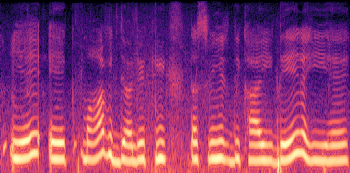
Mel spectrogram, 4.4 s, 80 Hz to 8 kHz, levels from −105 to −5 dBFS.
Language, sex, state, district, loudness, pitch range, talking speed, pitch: Hindi, female, Rajasthan, Jaipur, -12 LUFS, 230-260 Hz, 125 wpm, 245 Hz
